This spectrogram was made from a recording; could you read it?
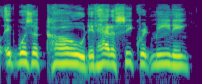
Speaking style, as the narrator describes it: wanted to yell

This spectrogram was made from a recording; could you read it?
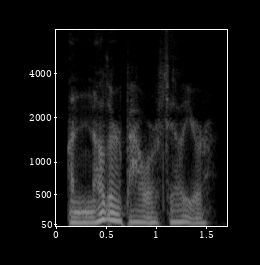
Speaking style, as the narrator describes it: I whisper back right away

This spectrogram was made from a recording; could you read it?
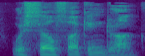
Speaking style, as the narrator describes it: hostess slurred into the pillow

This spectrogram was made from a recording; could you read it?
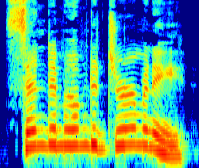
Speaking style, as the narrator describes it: shouted Shlomo

